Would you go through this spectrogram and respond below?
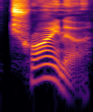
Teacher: he reduces the preposition to until it almost sounds like a duh or nuh. He'll say tryna instead of trying to, and he drops the H on pronouns. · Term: reductions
